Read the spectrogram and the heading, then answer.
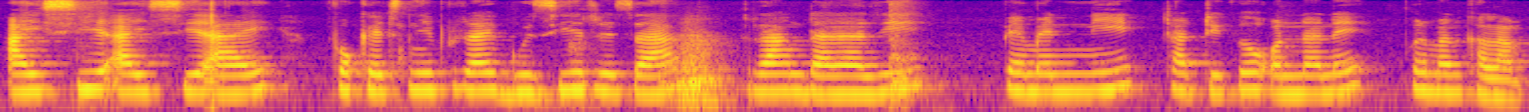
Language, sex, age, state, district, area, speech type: Bodo, female, 18-30, Assam, Kokrajhar, rural, read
